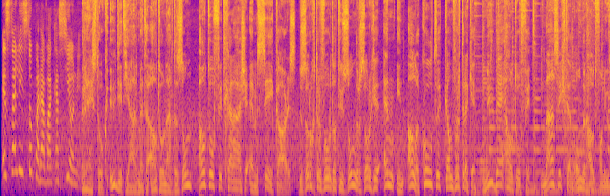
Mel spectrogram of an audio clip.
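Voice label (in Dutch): zon aktie airco commercial, radiospot; autofit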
